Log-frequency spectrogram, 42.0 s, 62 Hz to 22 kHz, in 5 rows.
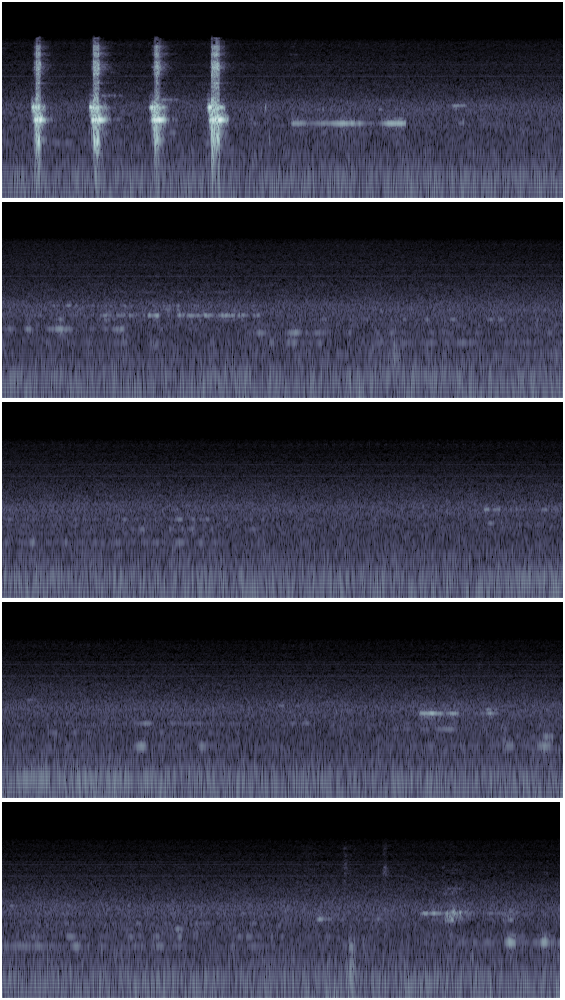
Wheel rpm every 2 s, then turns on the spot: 0, 0, 0, 0, 0, 0, 0, 0, 0, 0, 0, 0, 0, 0, 0, 0, 0, 0, 0, 0, 0.
none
